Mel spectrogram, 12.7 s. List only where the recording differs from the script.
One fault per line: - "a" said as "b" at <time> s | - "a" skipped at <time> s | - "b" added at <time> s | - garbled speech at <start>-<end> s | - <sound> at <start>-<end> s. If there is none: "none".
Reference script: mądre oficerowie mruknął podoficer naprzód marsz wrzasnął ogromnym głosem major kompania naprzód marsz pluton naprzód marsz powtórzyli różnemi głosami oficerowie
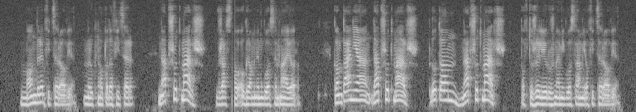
- dropout at 4.6-4.7 s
